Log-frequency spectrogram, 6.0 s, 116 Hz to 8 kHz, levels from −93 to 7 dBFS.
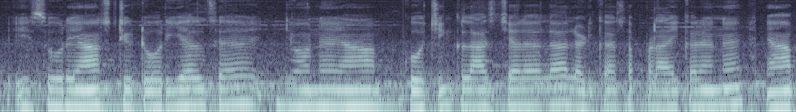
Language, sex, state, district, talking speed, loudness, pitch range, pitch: Hindi, male, Uttar Pradesh, Varanasi, 160 wpm, -17 LUFS, 130-140 Hz, 135 Hz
